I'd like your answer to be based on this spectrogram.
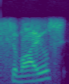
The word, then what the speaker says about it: Cevallos: It's Michael, M-I-C-H-A-E-L, and the last name is Cevallos. It's C-E-V as in Victor, A-L-L-O-S.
